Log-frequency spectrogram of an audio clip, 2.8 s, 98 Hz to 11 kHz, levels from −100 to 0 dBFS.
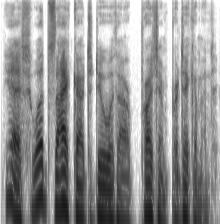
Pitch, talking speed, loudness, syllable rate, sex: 105 Hz, 220 wpm, -19 LUFS, 5.3 syllables/s, male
